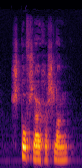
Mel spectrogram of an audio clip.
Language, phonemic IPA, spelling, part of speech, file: Dutch, /ˈstɔfˌsœy̯ɣərˌslɑŋ/, stofzuigerslang, noun, Nl-stofzuigerslang.ogg
- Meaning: vacuum cleaner hose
